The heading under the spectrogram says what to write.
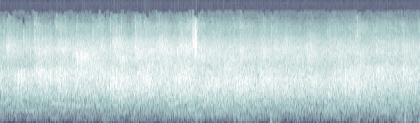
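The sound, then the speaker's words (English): Steady applause from a crowd for the evening's speaker fills the whole stretch, a dense, even wash of many hands clapping at once with no pauses and no voices rising above it. “Can we give a round of applause to our speaker tonight”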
